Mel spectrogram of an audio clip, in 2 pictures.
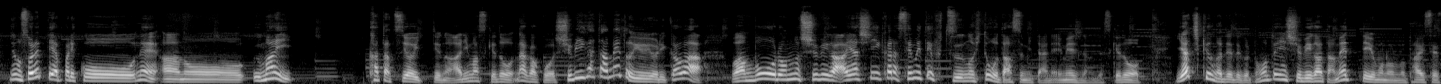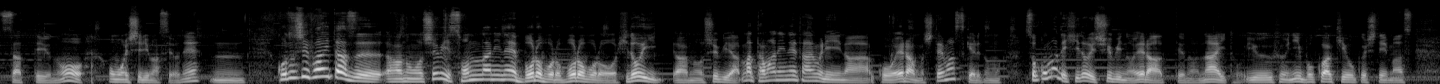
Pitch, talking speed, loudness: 135 Hz, 475 characters per minute, -21 LUFS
